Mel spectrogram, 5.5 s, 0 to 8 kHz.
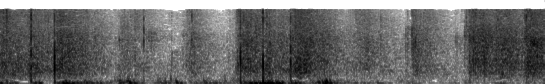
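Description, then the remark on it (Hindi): An audience claps together in a special counted pattern like a band, 1-2 then 3-4-5 with hands raised up high, a dense wash of hand claps with sharper accented claps landing at regular beats. No one speaks. “जैसे वो बैंड बजाता है ना, पहले इधर बजाता है, फिर इधर वाले का बजाता है, फिर इधर बजाता है, तो आपने क्या करना, मैं कहूंगा 1 2, फिर 3 4 5 ऊपर तक जाके आपने ताली बजानी है।”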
